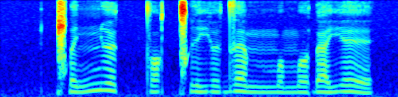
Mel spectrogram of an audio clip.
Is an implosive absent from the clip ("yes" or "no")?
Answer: no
